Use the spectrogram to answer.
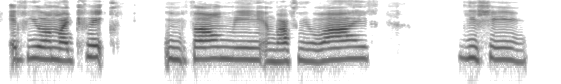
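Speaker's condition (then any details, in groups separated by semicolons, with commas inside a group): Cerebral palsy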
